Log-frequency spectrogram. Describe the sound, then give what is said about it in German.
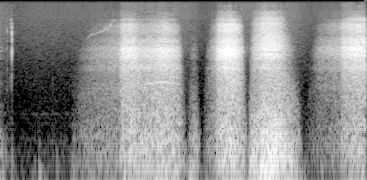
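Several forceful sniffing breaths drawn in hard through the nose, loud, in a rough rhythm of about four noisy bursts with short pauses between, and no talking. “Ich möchte mal atmen mit meiner Nase.”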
